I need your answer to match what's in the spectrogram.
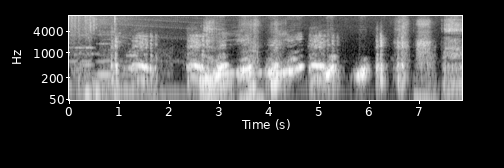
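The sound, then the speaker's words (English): Big cats roar loudly: a long, rumbling snarl with a low growl underneath, then a string of short, pulsing grunting roars that rise and fall in quick succession. “The cats are turning towards us.”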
